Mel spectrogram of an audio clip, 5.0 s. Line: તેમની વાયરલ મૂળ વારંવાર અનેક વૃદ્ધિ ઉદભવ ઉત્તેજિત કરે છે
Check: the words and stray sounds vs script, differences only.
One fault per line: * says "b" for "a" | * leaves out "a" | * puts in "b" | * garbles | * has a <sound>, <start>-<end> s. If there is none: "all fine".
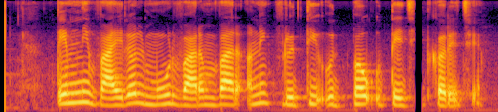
* has a dropout, 4.1-4.2 s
